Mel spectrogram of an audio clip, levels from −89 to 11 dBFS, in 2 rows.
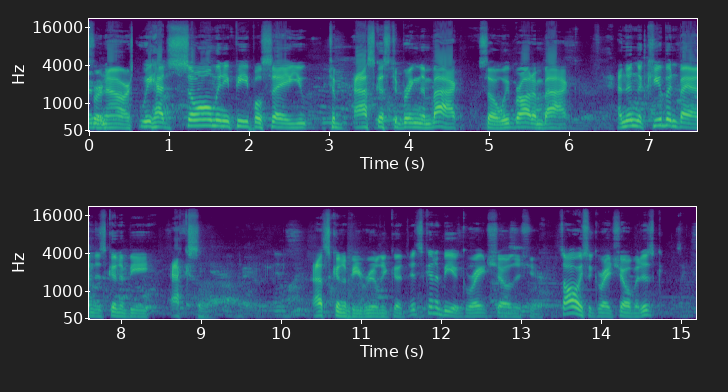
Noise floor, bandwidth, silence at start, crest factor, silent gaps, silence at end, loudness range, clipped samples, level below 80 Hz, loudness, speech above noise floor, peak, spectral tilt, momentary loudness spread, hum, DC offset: -42 dBFS; over 20 kHz; 0 s; 18 dB; none; 0.5 s; 6 LU; under 0.1%; -68 dBFS; -19 LUFS; 23 dB; -2 dBFS; -3 dB/octave; 10 LU; none; under 0.1%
